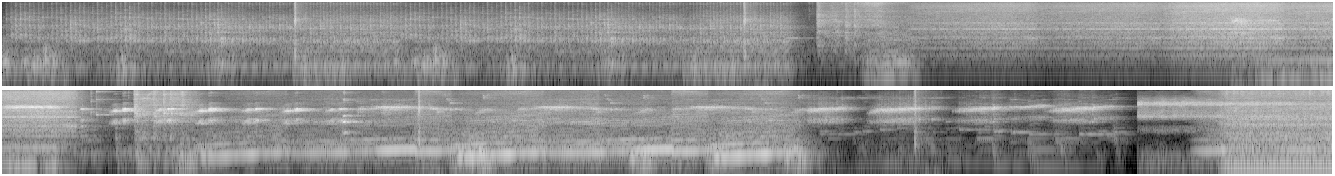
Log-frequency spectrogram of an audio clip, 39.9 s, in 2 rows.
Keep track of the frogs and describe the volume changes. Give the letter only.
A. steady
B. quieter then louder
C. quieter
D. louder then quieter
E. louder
C.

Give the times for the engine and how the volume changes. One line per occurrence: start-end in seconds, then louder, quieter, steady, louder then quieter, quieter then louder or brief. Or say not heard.
0.0-32.1 louder
37.8-39.8 brief.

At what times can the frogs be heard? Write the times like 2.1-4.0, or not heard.
18.4-39.8.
